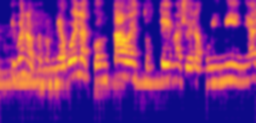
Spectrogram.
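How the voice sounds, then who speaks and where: Talking at a fairly quick pace, a woman uses a normal speaking voice, medium in pitch, with ordinary pitch variation. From Argentina. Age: 60s. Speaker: poet and singer. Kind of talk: interview.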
